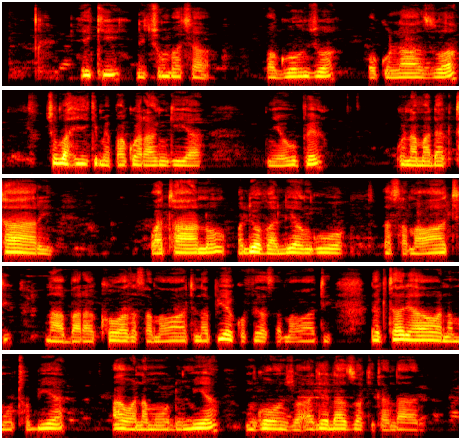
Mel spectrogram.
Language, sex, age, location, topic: Swahili, male, 18-24, Kisumu, health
